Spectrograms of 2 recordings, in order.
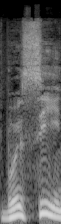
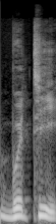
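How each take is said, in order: First: The name is said with an s sound. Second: The name is said with a t sound. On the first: The speaker calls it right. "It's Boissy" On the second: The speaker calls it wrong. "not Boiti"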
